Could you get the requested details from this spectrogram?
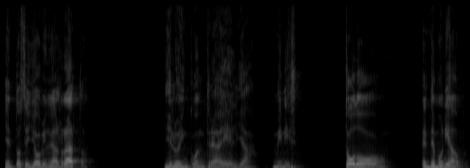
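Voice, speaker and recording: A man, a pastor telling a story in a sermon and building to loud, emphatic preaching. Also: mid-range voice, unhurried. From Peru.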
